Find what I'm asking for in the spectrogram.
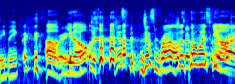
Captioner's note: laughter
